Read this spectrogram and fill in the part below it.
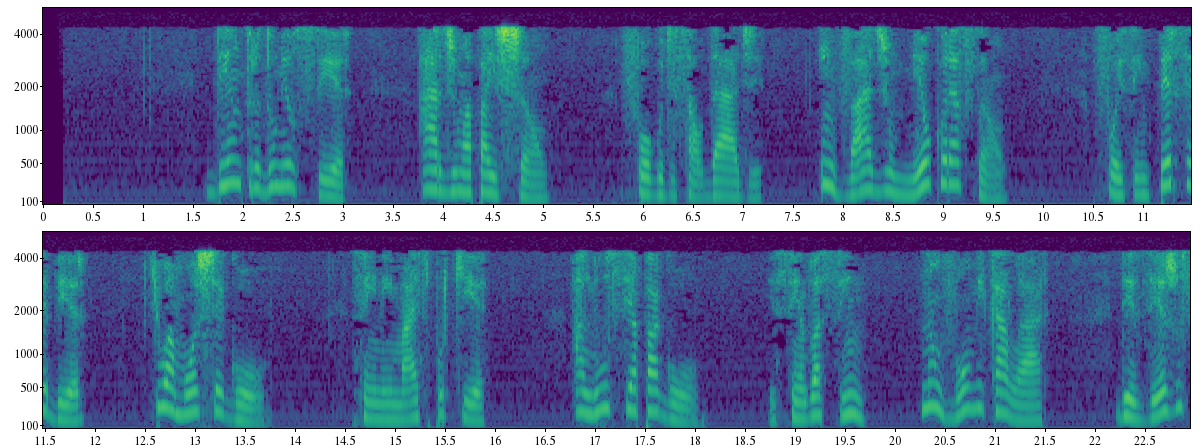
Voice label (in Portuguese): Reconciliação Poesia Feminino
